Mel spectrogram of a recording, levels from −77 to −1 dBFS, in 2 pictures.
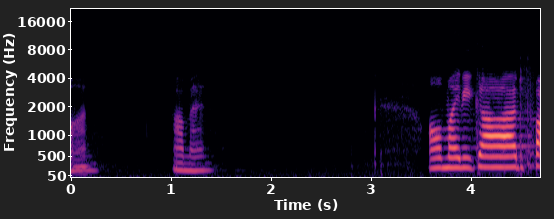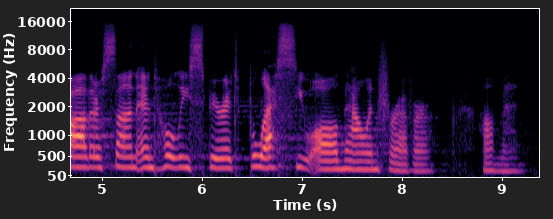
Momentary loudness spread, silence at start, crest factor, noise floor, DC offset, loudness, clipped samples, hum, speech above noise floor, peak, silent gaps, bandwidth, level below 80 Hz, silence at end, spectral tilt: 19 LU; 0 s; 20 dB; -73 dBFS; under 0.1%; -26 LUFS; under 0.1%; none; 45 dB; -8 dBFS; none; 16 kHz; -72 dBFS; 0.15 s; -4 dB/octave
